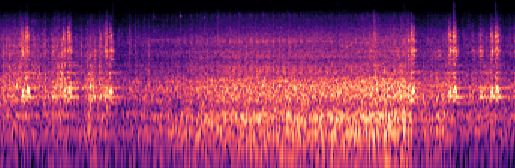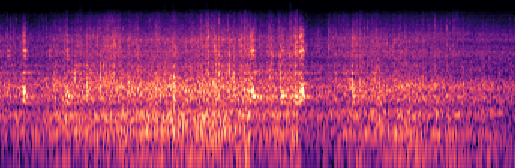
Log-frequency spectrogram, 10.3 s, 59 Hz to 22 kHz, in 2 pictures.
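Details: 2009 Nissan Murano LE, front left wheel: sharp irregular rattling clicks only during hard right turns at 10-15 mph; owner suspects the splash guard between steering knuckle and wheel hub, not confirmed.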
